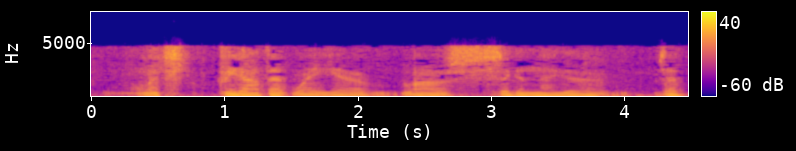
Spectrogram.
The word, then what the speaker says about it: La Cienega: Over on, let's street out that way, La Cienega. Is that how you say it? La Cienega, yeah.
